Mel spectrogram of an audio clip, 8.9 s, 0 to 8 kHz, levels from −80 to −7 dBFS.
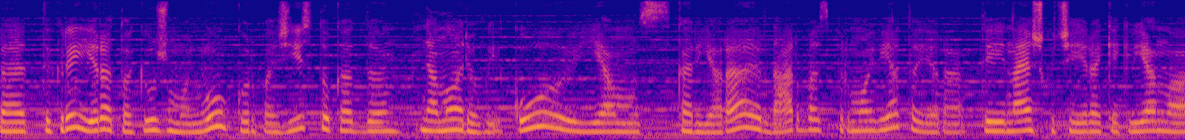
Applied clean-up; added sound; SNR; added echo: none; Musical instrument; 13 dB; none.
